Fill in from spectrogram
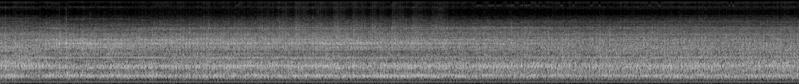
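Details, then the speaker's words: Jiffy Precision Mill, US-made electric steel burr grain grinder, with the burrs set very fine; high grinding rasp with uneven strained churn as grain feeds slowly, grain not wanting to go through; setting backed off; mill labouring on too-fine burr setting. "Now, a little bit slower. Yeah, I backed off just a little bit cuz it looks like not really wanting to go through."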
